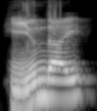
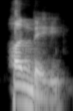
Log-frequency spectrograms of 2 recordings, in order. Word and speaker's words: Hyundai: pronounce it uh Hundai it's not pronounced Hundai the correct pronunciation is Hyundai Hyundai Hyundai Hyundai Hyundai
